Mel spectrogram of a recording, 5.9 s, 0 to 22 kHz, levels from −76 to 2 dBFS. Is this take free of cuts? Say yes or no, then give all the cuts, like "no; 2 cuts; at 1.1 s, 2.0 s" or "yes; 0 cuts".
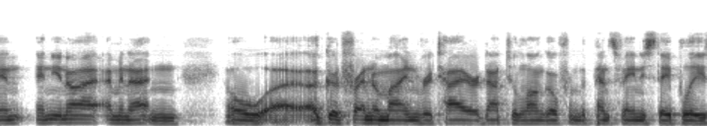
no; 1 cut; at 1.2 s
